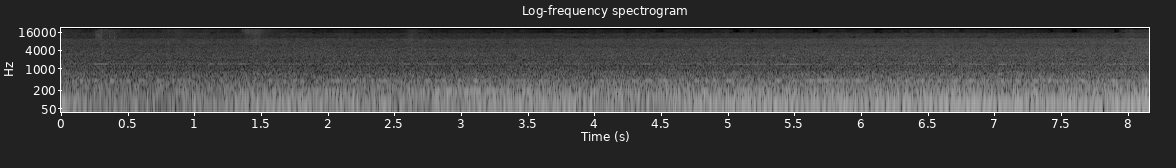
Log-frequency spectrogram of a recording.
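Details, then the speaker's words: 2000 Toyota Land Cruiser V8, recorded from inside the cabin: low, smooth, even idle with no knocks or misses; sounds good, normal idle. "Sounds good."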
